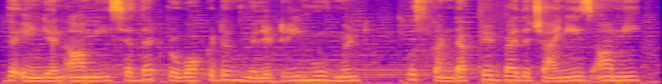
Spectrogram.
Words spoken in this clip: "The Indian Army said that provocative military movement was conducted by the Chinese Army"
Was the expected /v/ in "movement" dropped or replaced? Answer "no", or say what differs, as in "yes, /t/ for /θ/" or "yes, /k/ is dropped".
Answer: no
